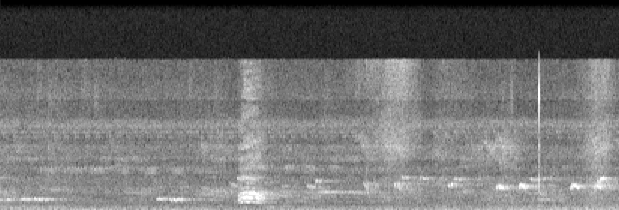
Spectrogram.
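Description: Birds calling over a low, steady outdoor rumble: short scattered calls, with one louder call about two and a half seconds in.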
